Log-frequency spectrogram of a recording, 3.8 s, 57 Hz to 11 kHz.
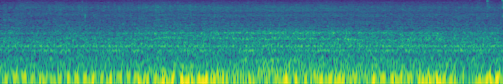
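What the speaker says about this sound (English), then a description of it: "let's get this right engine started up." Starting the right piston engine of a Beechcraft Baron 58 in a flight simulator adds to an already running engine, giving a steady, low, throbbing rumble that stays even throughout, moderately quiet with no talk.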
